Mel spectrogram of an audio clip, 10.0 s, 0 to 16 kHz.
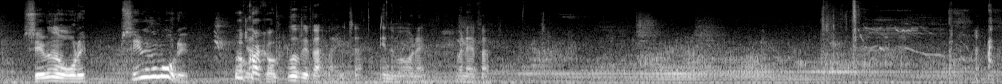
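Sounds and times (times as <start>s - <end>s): engine drone: 0.0s - 10.0s.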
